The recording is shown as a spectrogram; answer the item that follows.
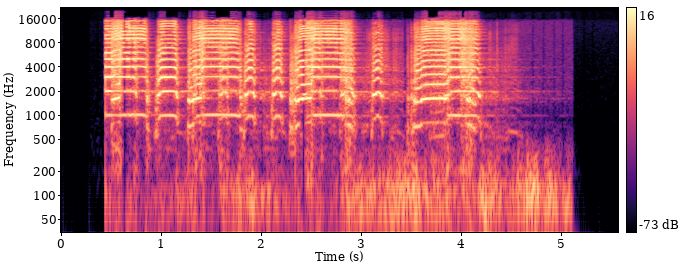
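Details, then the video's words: A pair of Whooping Cranes gives a unison call, two birds calling at the same time in loud, bugling, overlapping whoops in rapid ringing bursts for about five seconds. "call that we have that's again going to be that Unison call so you'll hear two birds calling at the same time"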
